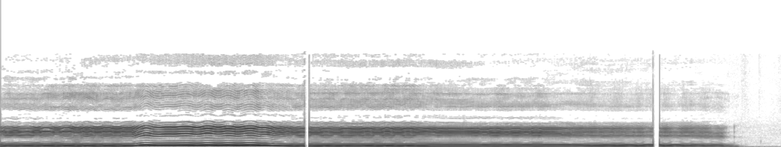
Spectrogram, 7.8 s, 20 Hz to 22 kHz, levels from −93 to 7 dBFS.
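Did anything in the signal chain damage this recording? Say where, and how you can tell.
Yes, there's a gap at a join of encoded pieces, twice: the music drops out from 3.04 to 3.09 s (about 47 ms) and again from 6.53 to 6.60 s (about 65 ms). Each silence has smeared edges, and the music resumes exactly where it stopped. That points to the codec stage. The pieces were encoded separately and spliced without trimming, so each one's encoder start-up delay and last-frame padding stayed in as dead air.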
